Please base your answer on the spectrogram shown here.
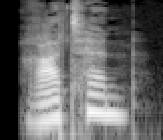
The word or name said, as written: rattan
